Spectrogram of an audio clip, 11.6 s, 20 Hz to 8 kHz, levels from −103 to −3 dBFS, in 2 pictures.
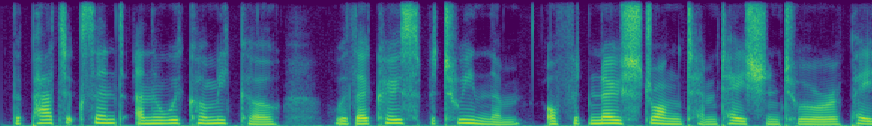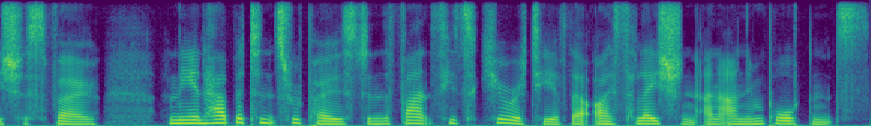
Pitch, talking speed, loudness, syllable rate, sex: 180 Hz, 160 wpm, -19 LUFS, 5.9 syllables/s, female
